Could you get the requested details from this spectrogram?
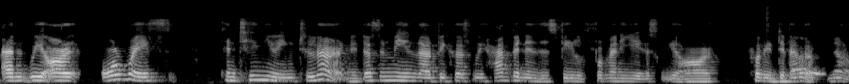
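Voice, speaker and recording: With a normal speaking voice, a woman talks at a moderate pace in a fairly low pitch, using ordinary pitch variation. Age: 60s. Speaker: spiritual talk show co-host. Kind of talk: casual chat.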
